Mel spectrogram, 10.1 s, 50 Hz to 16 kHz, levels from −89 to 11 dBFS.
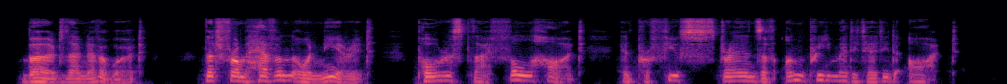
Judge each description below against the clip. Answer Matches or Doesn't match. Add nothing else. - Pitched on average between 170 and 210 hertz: Doesn't match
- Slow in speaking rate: Matches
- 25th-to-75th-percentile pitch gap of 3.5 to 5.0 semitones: Doesn't match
